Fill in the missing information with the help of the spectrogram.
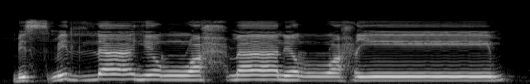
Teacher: بسم اللہ الرحمن الرحیم، را کو پر کر کے پڑھیں گے، منہ بھر کے، بسم اللہ اور اس کے بعد ہا کو حلق سے ادا کریں گے، حلق کے بیچ سے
